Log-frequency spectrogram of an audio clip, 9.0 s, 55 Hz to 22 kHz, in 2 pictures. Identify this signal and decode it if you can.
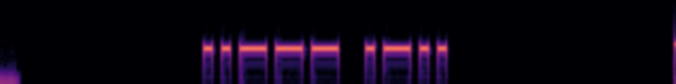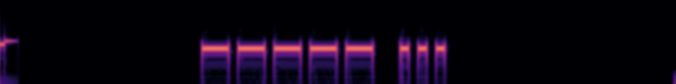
Morse code, heard as a keyed tone, about 20 wpm, 700 Hz. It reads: 2L 0S
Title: Single-Letter Single-Number 20wpm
